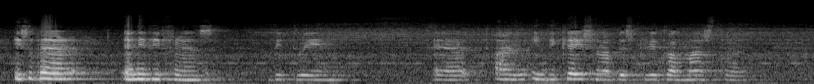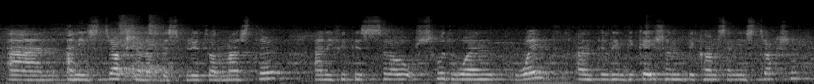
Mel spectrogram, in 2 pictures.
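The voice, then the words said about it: Speaks with a noticeable accent. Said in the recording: “I didn't quite understand it because of your accent.”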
